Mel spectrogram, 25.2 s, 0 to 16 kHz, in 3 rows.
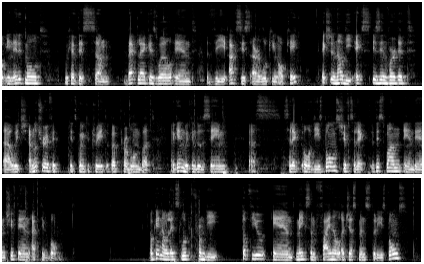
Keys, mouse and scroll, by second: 0.3 middle click, 3.1 middle click, 3.5 scroll up 1, 5.1 middle click, 10.2 click, 10.9 shift+click, 12.1 shift+click, 16.8 shift+n, 18.0 middle click, 18.2 scroll down 1, 18.5 KP_7, 18.9 shift+middle click, 19.9-20.4 scroll down 2, 20.4 shift+middle click, 20.9-21.6 scroll up 2, 21.6 click, 22.0 g, 24.5 click.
